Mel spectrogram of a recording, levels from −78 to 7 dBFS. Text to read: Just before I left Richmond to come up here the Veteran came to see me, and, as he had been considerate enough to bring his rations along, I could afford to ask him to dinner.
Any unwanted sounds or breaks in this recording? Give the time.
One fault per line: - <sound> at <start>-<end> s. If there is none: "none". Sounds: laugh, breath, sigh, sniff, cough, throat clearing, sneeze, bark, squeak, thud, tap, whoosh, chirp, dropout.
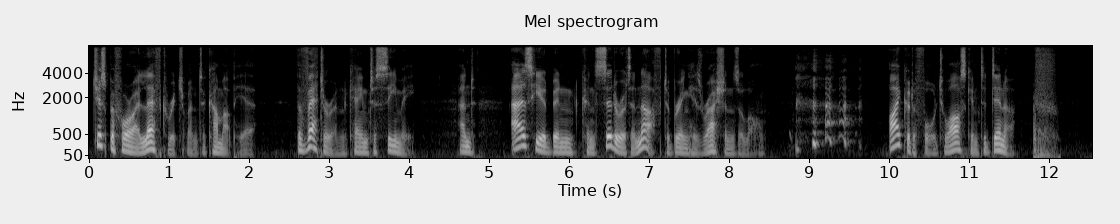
- laugh at 8.7-9.7 s
- breath at 11.8-12.2 s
